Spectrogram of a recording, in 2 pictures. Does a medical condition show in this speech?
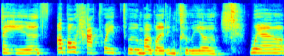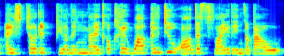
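Yes: deafness; relies on lip reading.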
